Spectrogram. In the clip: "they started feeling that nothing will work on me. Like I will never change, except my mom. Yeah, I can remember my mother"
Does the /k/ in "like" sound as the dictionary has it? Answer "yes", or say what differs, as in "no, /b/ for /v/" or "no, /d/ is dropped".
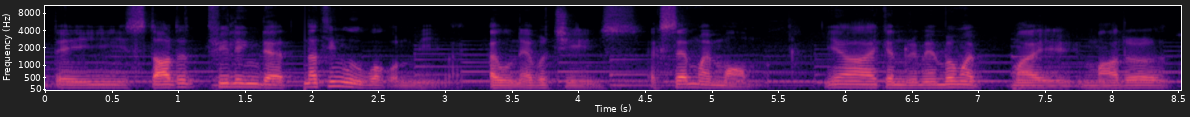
no, /k/ is dropped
